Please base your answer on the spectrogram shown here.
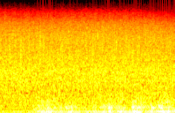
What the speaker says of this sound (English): this is now that the actual thunderstorm is starting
